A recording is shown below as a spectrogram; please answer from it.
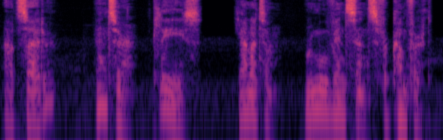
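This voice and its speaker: A man playing a solemn alien native in a video game, speaking with stilted formality and a gravelly voice. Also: on the low side, big pitch swings, normal speed, slight background noise. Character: solemn male alien native, tea house owner's son. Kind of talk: cinematic video game dialogue.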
